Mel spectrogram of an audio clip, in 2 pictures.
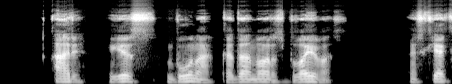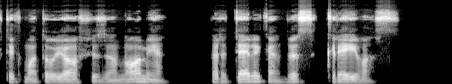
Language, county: Lithuanian, Šiauliai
